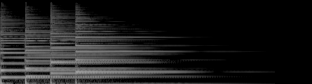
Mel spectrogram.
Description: E 7th Suspended 2nd Sharp 5th E down Guitar Open D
